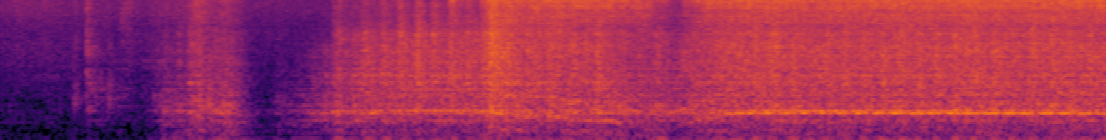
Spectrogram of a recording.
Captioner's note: pencil sharpener whirring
